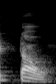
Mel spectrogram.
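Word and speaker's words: tau: Greek letter है टाओ करके, इसको आप प्रोनाउंस कैसे करोगे, टाओ, ठीक है।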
